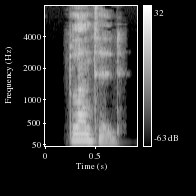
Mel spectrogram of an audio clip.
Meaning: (verb) simple past and past participle of blunt; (adjective) high on cannabis
- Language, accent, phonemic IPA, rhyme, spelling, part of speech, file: English, Australia, /ˈblʌntɪd/, -ʌntɪd, blunted, verb / adjective, En-au-blunted.ogg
